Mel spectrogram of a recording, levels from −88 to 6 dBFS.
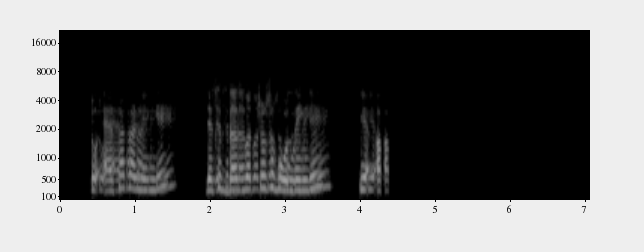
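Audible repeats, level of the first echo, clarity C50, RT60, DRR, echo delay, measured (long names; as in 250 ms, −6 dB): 1, −9.0 dB, no reverb audible, no reverb audible, no reverb audible, 103 ms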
